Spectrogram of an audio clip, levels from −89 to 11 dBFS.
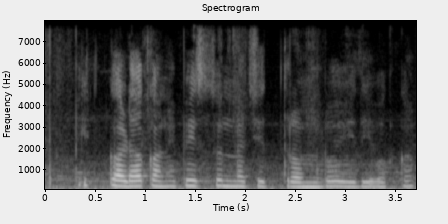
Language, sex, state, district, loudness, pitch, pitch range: Telugu, female, Andhra Pradesh, Sri Satya Sai, -19 LUFS, 230 Hz, 215-245 Hz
